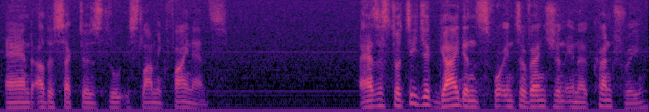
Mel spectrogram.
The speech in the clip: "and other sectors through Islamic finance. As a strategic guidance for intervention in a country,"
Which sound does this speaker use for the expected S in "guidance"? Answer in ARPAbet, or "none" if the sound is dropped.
S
